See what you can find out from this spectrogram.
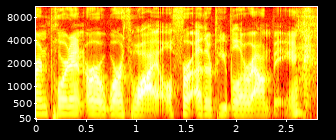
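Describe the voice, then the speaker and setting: Speaking with an American accent is a woman. Her delivery comes at a very fast pace. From Memphis, Tennessee (US South). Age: 20s. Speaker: stand-up comedian. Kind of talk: casual podcast interview. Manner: hesitant, with fillers and repeats.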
